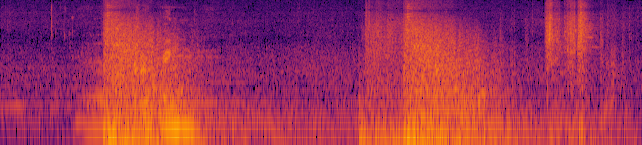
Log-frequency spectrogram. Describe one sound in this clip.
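Blasts of game gunfire ring out.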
